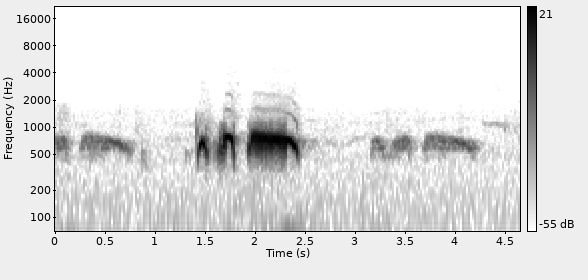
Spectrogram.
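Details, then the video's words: Vietnamese spotted dove call for luring doves into calling: a strong three-part phrase of two clipped hoots and one long, throaty coo, framed by softer distant coo phrases. "chim cu gay kich boi"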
